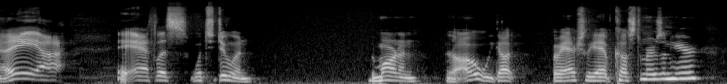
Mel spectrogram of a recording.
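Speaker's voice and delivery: gruff, rough-edged fantasy dwarf voice. Narrating a scene, the speaker voices a character coming through the door in a gruff voice. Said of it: "a gruff voice saying".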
